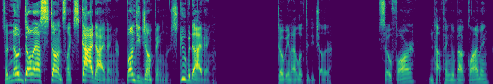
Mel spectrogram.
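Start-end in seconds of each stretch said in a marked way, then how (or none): 0.0-4.2 loud barking drill sergeant; gruff sergeant. Retold or imitated. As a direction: bark orders at the recruits. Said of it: "the fat sergeant barked at us".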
